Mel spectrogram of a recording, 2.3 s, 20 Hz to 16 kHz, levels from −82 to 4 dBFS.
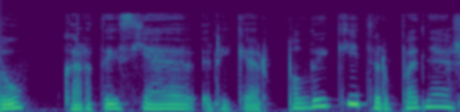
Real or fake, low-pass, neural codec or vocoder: real; 9.9 kHz; none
